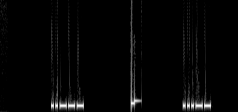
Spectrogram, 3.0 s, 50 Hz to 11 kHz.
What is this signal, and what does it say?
Morse code, heard as a keyed tone, about 44 wpm, 700 Hz. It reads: 2 3
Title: Single Letter-Number - Rapid-Fire 45wpm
